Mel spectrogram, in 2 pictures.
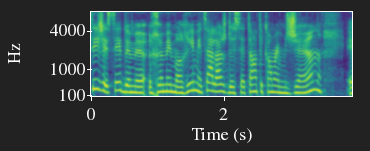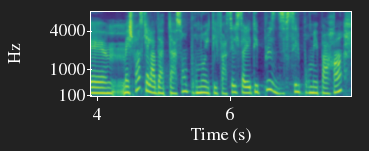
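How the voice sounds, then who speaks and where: A woman with a fairly high voice speaks at a very fast pace. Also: very even loudness, very clean recording, silent background. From Quebec, immigrated from Morocco at age 7. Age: 20s. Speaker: reality TV contestant. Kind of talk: podcast interview.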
